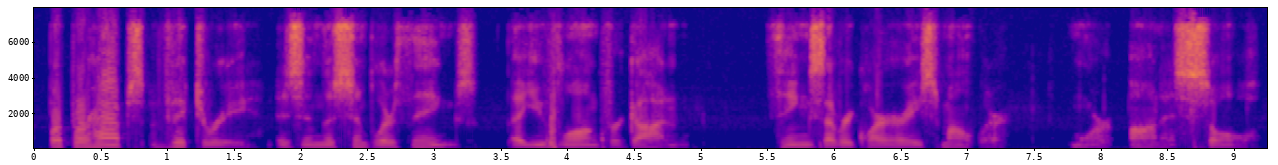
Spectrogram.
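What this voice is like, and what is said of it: Bob Ross impression. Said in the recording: “why do you sound like Bob Ross? ... I'm fine with ... being Bob Ross.”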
